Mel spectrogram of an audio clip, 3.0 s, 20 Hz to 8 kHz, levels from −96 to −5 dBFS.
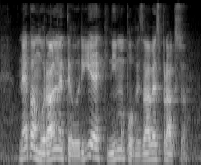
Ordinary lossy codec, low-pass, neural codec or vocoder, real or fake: none; 7.2 kHz; none; real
